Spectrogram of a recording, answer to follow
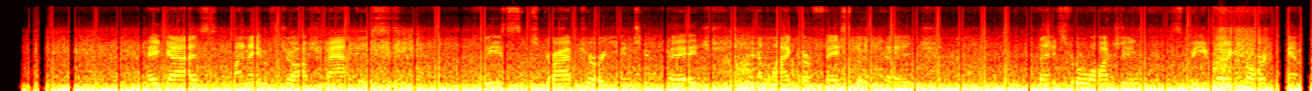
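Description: A man talking close to the microphone over loud, steady engine noise from dirt-track race cars running on the track.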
